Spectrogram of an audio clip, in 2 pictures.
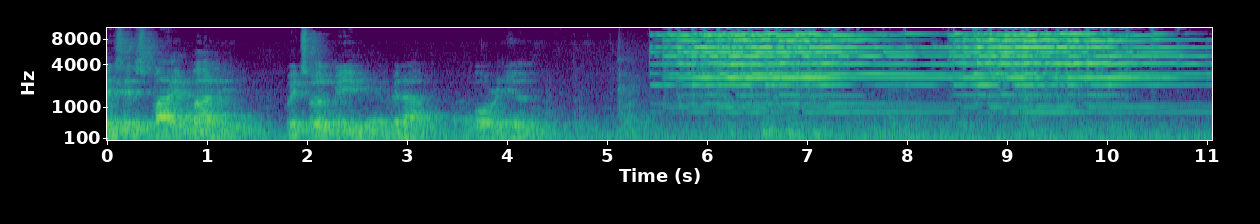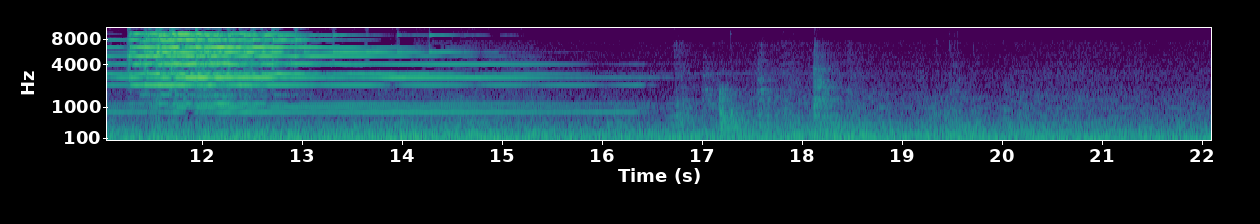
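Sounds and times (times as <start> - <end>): altar bells ringing: 5.4 - 16.6.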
